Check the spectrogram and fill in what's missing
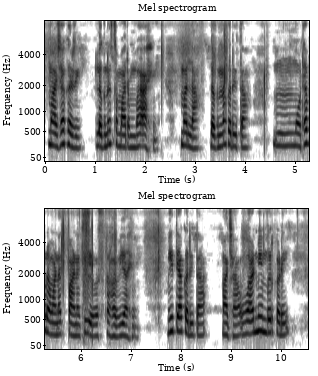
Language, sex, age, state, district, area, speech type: Marathi, female, 18-30, Maharashtra, Bhandara, rural, spontaneous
